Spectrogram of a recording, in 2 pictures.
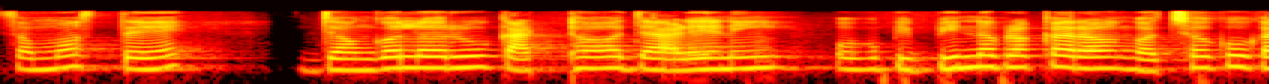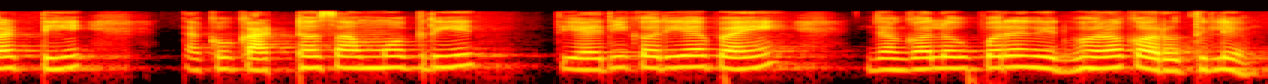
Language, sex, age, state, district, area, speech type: Odia, female, 18-30, Odisha, Dhenkanal, rural, spontaneous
